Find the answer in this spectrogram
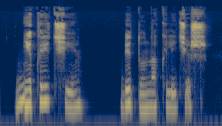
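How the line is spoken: Quiet fearful plea. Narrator (Russian): Тихонько попросил кузнец, а внутри все похолодело от жутких воспоминаний

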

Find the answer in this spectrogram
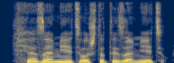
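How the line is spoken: Quick retort. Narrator (Russian): парировала она

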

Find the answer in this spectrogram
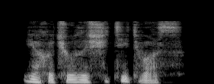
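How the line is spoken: Quiet. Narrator (Russian): тихо сказал

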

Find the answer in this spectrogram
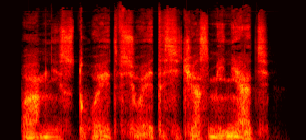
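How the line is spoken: Whispering. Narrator (Russian): прошептал

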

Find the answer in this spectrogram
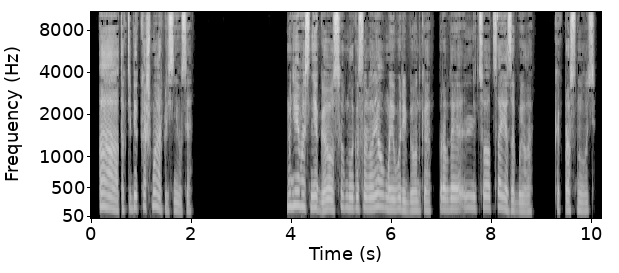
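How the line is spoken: Sighing. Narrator (Russian): вздохнула Ира

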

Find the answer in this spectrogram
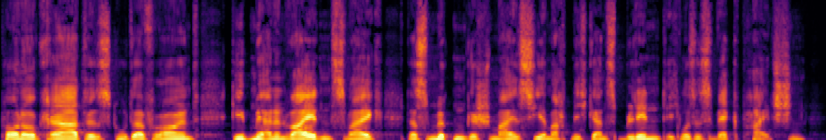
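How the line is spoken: Sighing. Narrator (German): so hageldicht flogen die Kugeln, dass er seufzte

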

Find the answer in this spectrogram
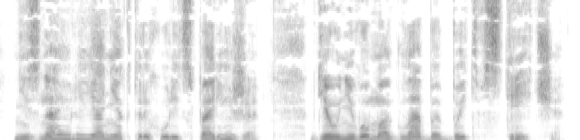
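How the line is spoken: Practiced warm confiding tone. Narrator (Russian): спросил своим профессионально задушевным голосом

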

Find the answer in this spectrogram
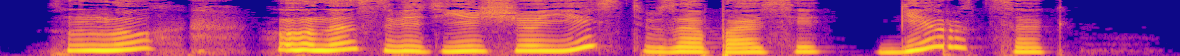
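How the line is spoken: Laughing, consoling. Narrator (Russian): смеясь, утешила ее Предслава

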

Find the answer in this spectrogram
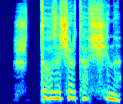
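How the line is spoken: Breathless exhale. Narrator (Russian): выдохнула Ламия

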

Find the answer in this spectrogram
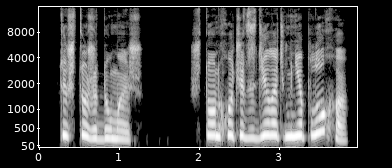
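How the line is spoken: Mental groan. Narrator (Russian): Анарил мысленно застонала

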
